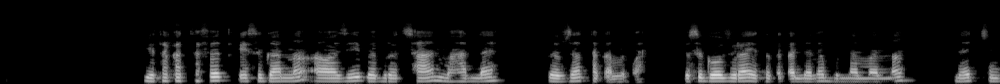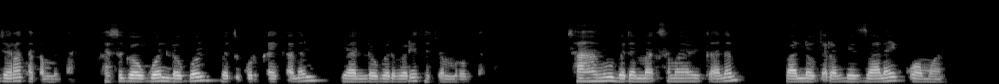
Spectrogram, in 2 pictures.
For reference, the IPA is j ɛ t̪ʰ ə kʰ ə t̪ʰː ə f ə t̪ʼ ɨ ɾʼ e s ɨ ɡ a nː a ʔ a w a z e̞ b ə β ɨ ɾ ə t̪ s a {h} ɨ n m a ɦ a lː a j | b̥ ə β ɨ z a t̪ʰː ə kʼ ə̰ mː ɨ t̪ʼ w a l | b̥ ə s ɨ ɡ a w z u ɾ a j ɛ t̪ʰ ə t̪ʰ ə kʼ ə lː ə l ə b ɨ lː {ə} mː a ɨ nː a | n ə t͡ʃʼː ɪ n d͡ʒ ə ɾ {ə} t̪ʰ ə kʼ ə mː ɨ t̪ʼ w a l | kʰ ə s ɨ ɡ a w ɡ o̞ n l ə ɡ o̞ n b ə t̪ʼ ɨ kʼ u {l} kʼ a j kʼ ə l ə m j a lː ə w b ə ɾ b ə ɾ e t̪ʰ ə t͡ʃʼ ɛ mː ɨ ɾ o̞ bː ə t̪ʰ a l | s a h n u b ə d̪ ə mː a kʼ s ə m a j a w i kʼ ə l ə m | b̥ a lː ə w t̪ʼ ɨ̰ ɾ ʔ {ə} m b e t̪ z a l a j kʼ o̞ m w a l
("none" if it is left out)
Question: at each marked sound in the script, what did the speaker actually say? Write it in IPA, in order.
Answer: h, a, a, ɾ, ə

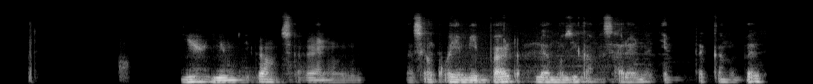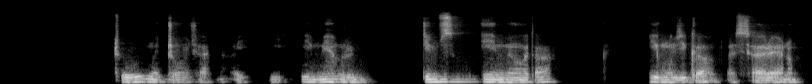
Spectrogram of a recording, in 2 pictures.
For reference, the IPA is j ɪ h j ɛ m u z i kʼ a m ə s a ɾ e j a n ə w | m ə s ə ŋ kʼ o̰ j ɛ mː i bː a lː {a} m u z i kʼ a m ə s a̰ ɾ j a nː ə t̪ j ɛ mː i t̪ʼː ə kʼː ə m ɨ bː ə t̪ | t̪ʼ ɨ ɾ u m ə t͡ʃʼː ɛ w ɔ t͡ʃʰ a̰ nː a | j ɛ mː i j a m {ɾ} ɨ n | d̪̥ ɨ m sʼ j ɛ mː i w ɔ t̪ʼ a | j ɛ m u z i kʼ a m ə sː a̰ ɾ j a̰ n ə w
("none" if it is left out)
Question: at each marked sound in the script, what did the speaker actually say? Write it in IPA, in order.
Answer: ə, ɾ

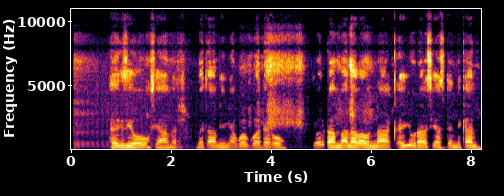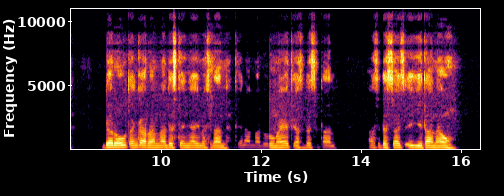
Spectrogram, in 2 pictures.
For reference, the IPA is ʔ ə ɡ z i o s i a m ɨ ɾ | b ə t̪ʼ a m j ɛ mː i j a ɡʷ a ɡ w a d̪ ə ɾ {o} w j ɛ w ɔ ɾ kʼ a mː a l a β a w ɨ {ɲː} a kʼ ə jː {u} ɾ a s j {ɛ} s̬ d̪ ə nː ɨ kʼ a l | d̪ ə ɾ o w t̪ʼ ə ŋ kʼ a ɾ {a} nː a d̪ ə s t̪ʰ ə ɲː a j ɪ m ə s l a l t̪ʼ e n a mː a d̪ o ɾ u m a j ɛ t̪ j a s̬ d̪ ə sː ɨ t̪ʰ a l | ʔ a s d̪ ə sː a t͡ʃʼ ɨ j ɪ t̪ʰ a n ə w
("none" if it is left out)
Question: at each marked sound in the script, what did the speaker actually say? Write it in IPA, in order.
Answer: o, nː, u, a, a

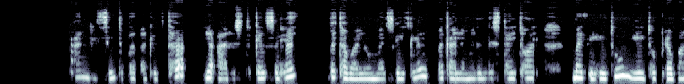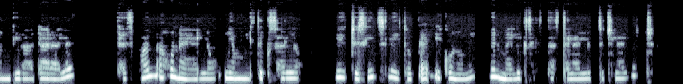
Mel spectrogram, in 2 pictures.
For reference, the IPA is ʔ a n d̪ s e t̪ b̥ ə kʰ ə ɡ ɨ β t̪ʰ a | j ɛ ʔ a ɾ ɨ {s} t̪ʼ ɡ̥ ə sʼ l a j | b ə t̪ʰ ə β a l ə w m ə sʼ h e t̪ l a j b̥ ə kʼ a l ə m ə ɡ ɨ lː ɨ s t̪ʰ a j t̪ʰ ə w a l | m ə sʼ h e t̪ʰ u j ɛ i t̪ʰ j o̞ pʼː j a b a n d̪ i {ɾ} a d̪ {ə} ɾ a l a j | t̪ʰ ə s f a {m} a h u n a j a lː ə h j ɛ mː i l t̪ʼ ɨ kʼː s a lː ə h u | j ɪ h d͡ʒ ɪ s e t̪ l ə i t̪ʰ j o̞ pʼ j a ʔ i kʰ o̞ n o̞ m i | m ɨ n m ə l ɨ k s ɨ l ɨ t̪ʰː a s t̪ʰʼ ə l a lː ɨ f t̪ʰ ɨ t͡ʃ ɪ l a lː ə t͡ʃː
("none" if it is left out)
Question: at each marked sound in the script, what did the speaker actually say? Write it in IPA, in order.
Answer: s, ɾ, a, n

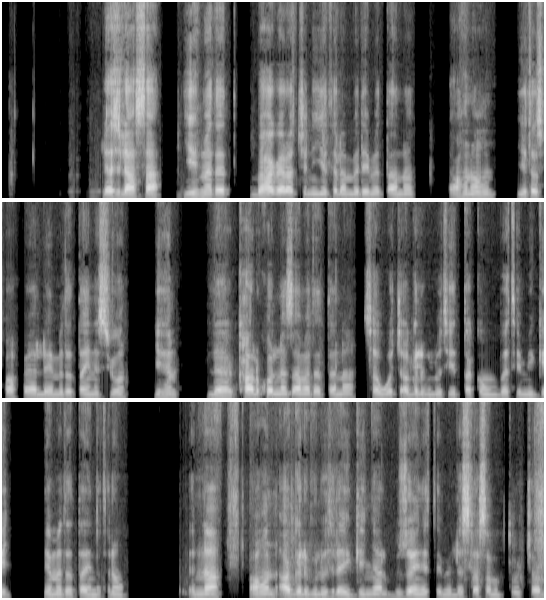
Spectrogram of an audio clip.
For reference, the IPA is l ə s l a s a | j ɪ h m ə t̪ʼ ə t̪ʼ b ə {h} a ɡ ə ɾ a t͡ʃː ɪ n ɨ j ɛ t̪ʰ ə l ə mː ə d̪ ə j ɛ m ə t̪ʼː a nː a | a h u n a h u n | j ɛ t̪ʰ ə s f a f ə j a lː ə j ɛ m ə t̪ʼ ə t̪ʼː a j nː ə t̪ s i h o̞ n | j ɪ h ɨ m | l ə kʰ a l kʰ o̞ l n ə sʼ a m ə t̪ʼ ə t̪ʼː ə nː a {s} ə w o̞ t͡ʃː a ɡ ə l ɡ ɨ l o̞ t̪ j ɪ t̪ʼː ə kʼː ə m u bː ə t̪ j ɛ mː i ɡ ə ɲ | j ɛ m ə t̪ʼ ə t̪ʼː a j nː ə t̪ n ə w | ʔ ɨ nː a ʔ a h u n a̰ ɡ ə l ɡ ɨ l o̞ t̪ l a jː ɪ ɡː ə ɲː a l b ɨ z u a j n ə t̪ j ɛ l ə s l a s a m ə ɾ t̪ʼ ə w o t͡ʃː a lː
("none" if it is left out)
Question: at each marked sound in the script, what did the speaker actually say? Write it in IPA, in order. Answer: h, s

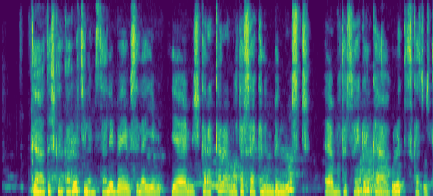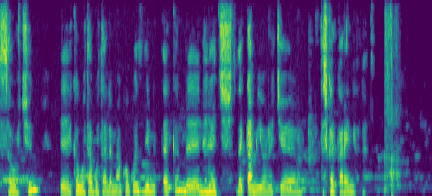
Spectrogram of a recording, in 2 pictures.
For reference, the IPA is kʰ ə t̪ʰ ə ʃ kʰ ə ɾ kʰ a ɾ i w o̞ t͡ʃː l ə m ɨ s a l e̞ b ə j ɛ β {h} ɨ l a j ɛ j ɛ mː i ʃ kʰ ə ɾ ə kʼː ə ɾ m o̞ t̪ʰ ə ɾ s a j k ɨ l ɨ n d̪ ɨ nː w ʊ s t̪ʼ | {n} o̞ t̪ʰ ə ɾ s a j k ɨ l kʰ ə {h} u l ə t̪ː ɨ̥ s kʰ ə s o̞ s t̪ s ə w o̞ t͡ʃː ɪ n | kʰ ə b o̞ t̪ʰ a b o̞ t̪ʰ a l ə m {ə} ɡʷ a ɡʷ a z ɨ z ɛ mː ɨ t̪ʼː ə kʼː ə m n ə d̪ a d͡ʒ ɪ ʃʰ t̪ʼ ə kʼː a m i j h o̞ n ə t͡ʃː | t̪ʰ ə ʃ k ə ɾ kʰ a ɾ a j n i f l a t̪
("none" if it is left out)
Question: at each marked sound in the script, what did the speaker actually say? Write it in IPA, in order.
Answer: s, m, h, a

